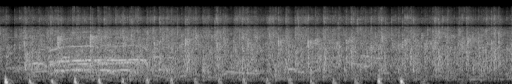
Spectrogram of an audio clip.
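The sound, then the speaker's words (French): An audience welcoming talk show guests Coco bellivo and Maud Landry applauds steadily, a dense wash of clapping with a rhythmic low thump running through it, sustained at an even, fairly loud level for several seconds with no voices. “Mesdames et messieurs, donner une bonne main d'applaudissements à Coco bellivo et Maud Landry.”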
